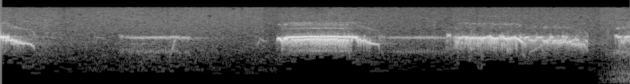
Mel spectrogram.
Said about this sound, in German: Da haben wir uns auch einen Vogel ausgesucht, der ein Zugvogel ist, der zum Birdwatch-Wochenende gut passt, der da gut zu sehen ist, wenn ihr an der Küste seid. Besonders, wenn ihr an der Küste seid.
